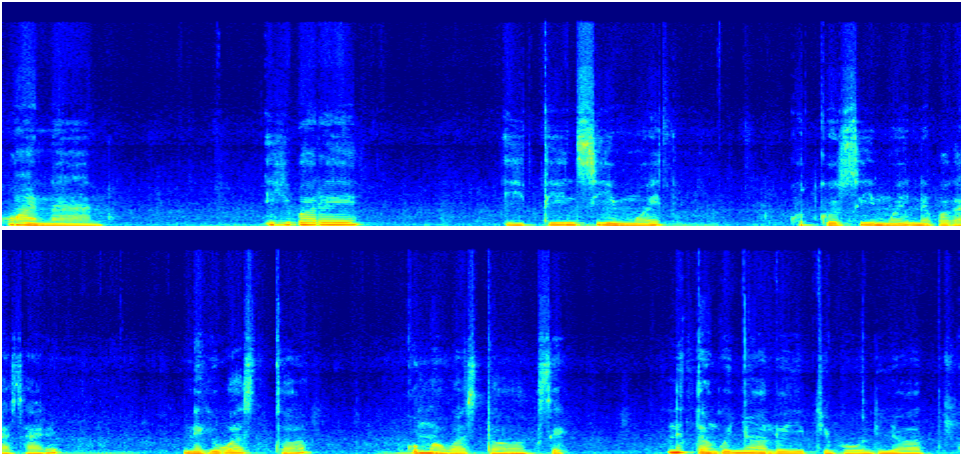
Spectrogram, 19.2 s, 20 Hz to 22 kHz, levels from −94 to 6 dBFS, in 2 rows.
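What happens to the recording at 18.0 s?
Nothing goes wrong at 18.0 s; the speech continues intact through that moment, with no dropout, click or distortion to be heard.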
